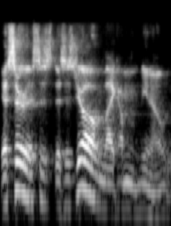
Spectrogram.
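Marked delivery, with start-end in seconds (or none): 0.0-1.2 very nervous, jittery, pitched-up, raised voice. Retelling answering a phone interview in a dorm room: imitating his nervous younger self. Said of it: "nervous as hell".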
